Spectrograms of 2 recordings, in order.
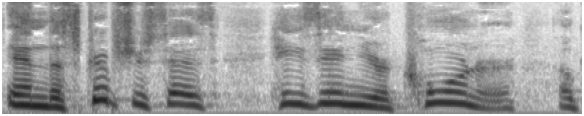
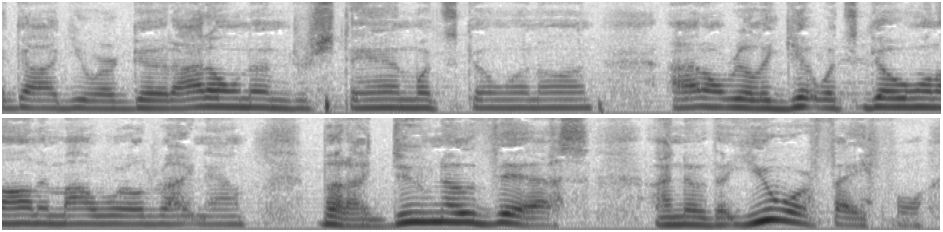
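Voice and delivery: hushed, sincere prayer, much softer; quiet prayer; 4 semitones lower, 4 dB quieter than usual. Pretend. Believer praying quietly through pain, hushed and sincere. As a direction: pray it softly through the pain. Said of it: "push through the pain and say".

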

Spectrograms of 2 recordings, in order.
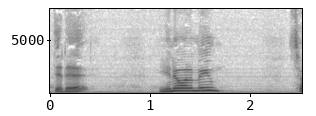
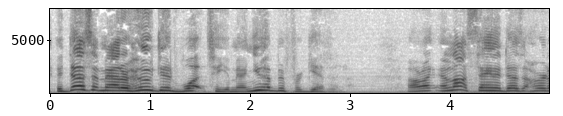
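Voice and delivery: usual speaking voice

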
